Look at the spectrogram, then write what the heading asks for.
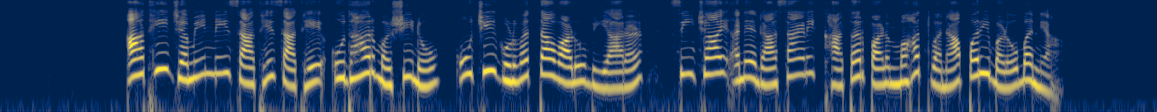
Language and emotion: Gujarati, neutral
